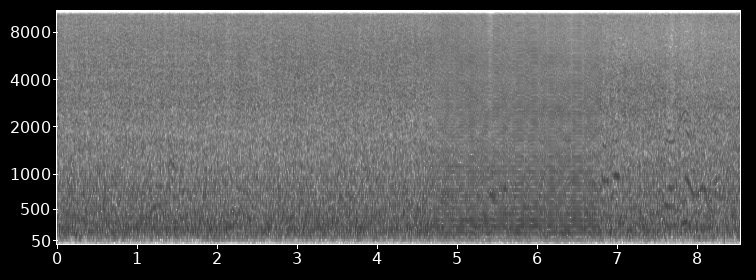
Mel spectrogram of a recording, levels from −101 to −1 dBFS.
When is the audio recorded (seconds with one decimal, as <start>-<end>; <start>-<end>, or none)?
0.0-4.7; 6.8-8.5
